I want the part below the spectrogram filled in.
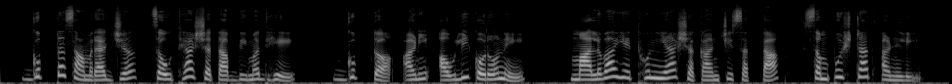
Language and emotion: Marathi, neutral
